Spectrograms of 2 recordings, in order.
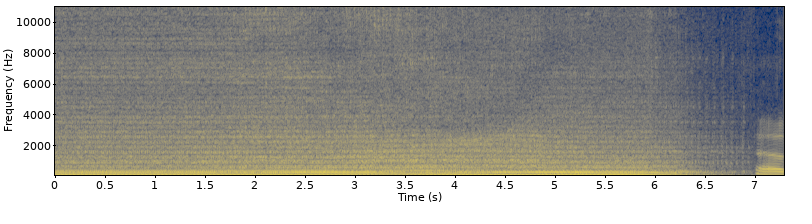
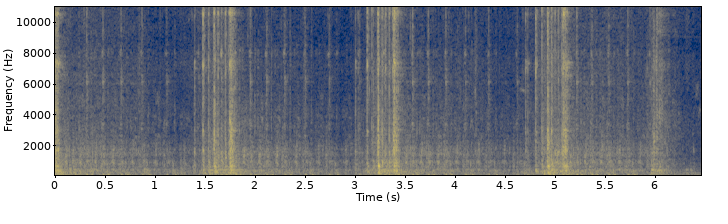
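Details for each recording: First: Toro 6.75 HP 149cc self-propelled mower with a Kohler engine, after bad gas and an added fuel shutoff. Steady, even drone for six seconds, then a clean wind-down at shutoff; healthy running. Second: Toro 6.75 HP 149cc guaranteed-to-start mower with a Kohler engine, not starting because of bad gas. The air filter was fine and it had fired once. Three pull-cord cranks about 1.7 s apart, never catching: no-start from stale fuel clogging the carburetor.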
